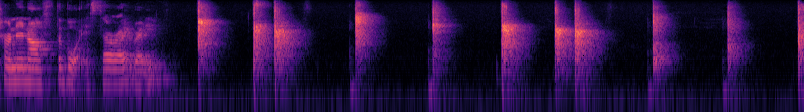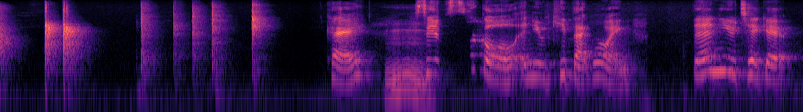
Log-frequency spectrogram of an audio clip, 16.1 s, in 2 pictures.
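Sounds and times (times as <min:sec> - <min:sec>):
speech: 0:00.0 - 0:01.8, 0:11.4 - 0:16.0
hands clapping a rhythm: 0:02.0 - 0:10.9.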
